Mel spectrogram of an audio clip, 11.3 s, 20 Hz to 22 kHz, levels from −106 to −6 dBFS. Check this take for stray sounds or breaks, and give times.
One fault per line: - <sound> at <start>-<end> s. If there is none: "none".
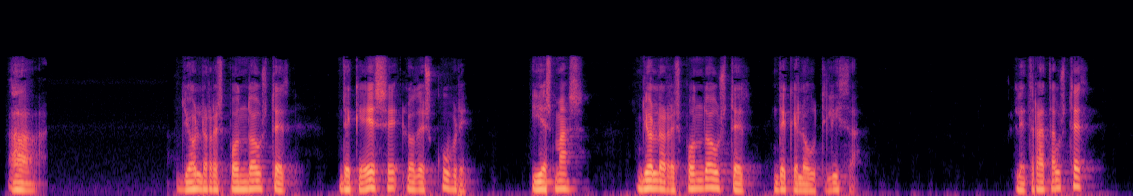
none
